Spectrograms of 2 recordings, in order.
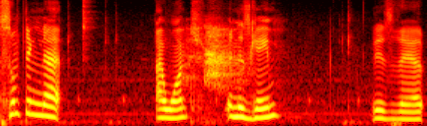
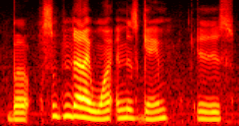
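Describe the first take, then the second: First: It is said in a Southern accent. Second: It is said in his normal accent.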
